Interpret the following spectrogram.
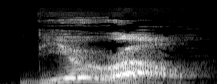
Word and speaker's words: bureau: We have E-A-U, bureau, a bureau. Now, bureau, the sound bureau could be like the Bureau of Federal Investigations.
